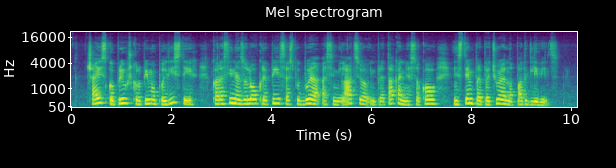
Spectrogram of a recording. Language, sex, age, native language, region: Slovenian, female, 18-29, Slovenian, Carinthia region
